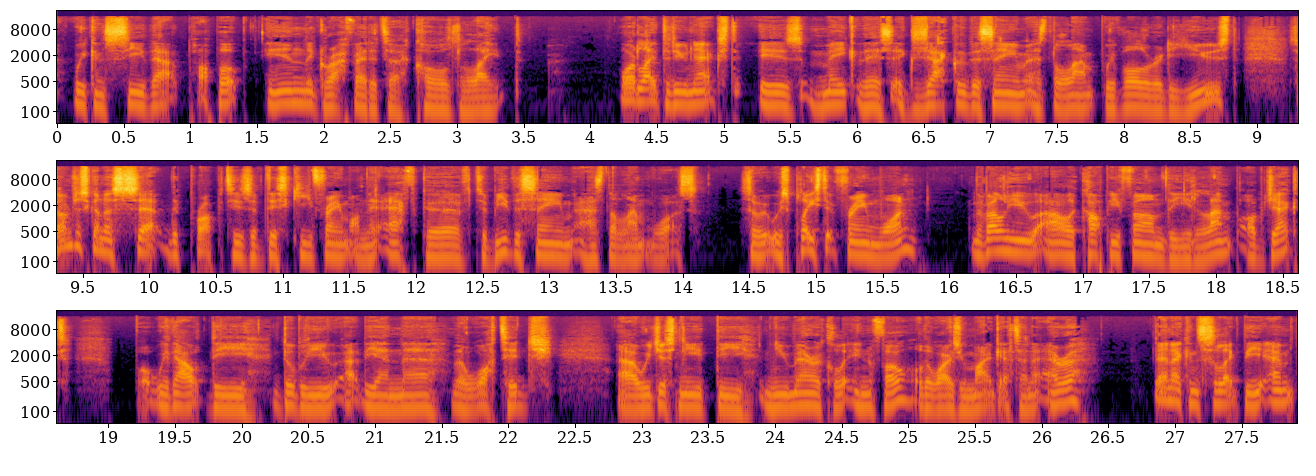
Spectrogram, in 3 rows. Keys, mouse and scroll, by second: 2.4 click, 4.1 click, 11.6 click, 12.3-13.5 scroll down 4, 13.5 click, 17.9 click, 18.5 click, 21.1 scroll down 2, 21.2 scroll up 1, 21.3-22.3 scroll down 1, 22.3 click.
